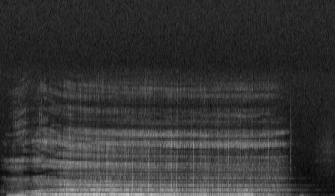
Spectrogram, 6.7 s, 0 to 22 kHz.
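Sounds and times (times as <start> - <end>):
monster voices moaning: 0.1 - 6.0.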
